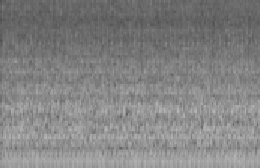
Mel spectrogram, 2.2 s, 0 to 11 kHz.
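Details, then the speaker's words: OKAY 2.5 kW max / 2.2 kW rated inverter generator carrying about 2.7 kW including a 2 kW kettle: steady, even drone and constant hum, no hunting or surging, no overload light. Healthy running under load. "And now 2.70 is more than even 2 kW and the generator works reliably. Look , there is no overload light, it works reliably, it produces all the declared load."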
